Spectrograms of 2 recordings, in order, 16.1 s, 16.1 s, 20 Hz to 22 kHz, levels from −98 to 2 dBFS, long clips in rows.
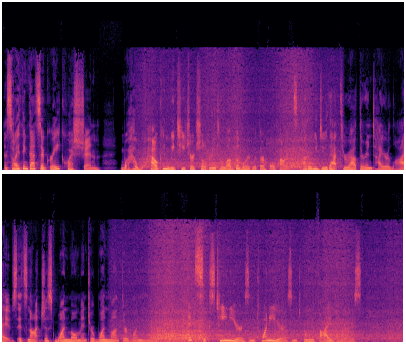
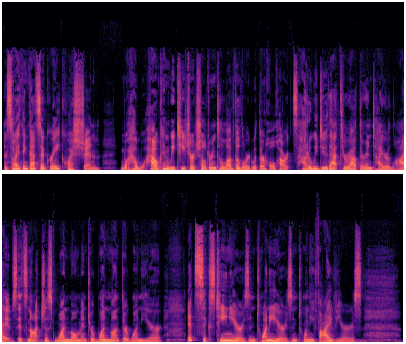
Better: second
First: wind noise on the microphone; heavy; from 2.5 to 7 s and from 10 s on; 3 dB below the speech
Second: none

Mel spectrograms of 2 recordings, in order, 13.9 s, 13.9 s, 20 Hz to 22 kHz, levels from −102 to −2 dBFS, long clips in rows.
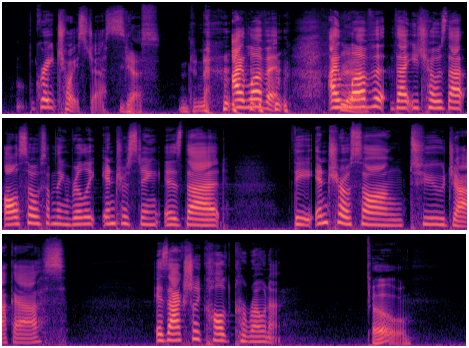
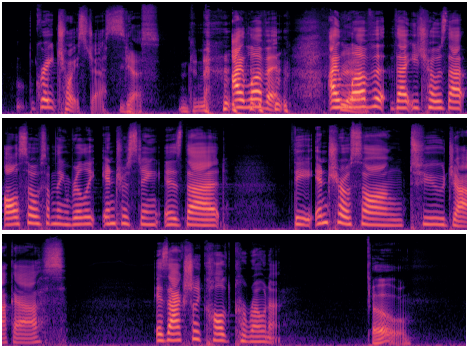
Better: neither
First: none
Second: none

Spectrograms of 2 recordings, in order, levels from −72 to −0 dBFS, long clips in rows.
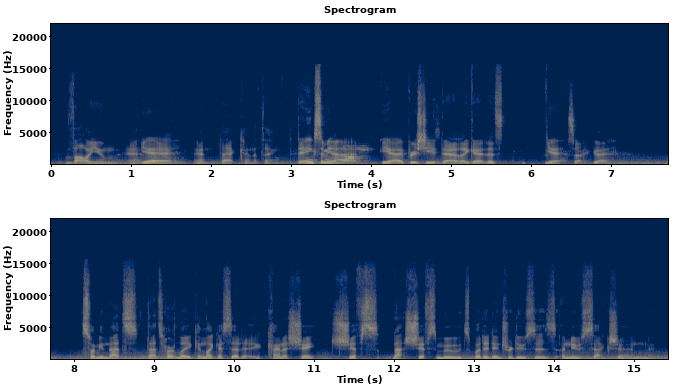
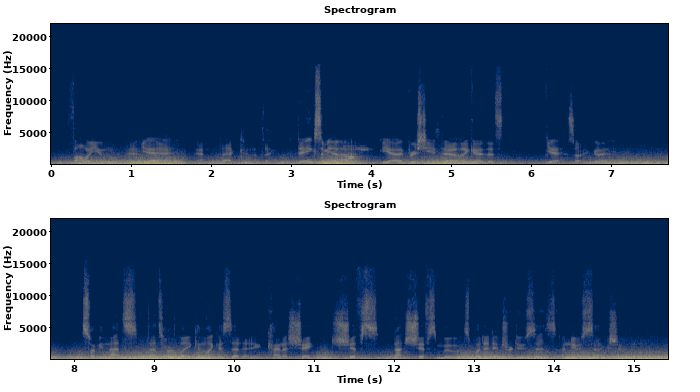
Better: first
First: wind noise on the microphone; occasional gusts; 15 dB below the speech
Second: wind noise on the microphone; heavy; 2 dB above the speech

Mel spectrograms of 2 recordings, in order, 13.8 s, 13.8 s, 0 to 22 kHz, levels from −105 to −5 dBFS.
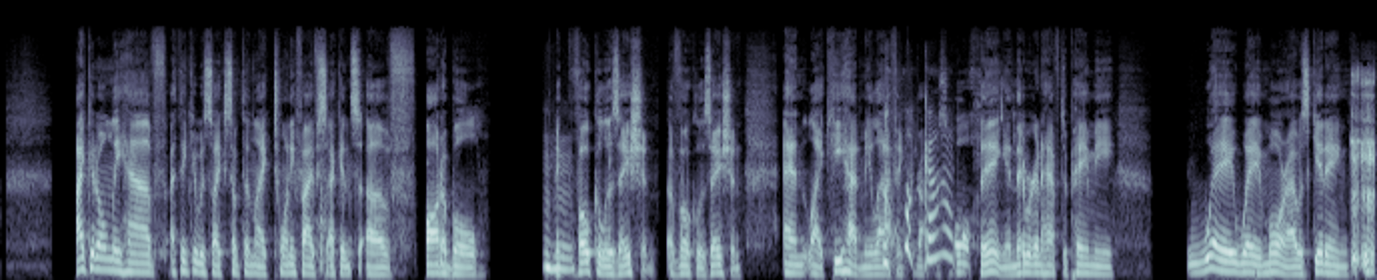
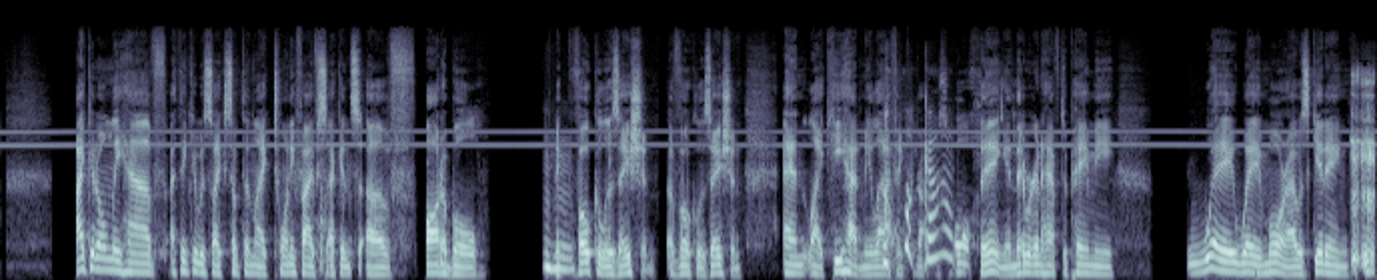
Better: first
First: none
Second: high-pitched whine; faint; throughout; 2.5 kHz, 25 dB below the speech

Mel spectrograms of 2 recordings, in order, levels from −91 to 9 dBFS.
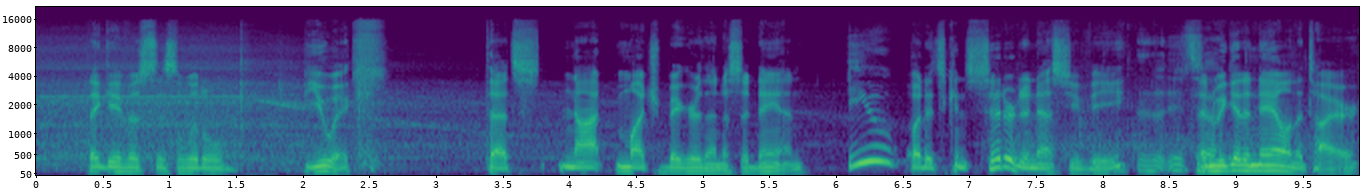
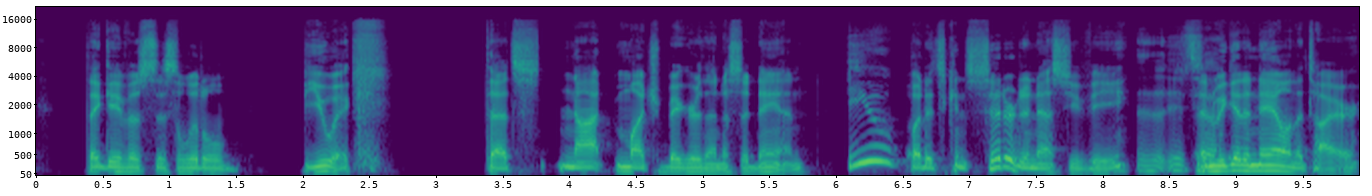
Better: second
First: household noises; noticeable; throughout; 20 dB below the speech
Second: none

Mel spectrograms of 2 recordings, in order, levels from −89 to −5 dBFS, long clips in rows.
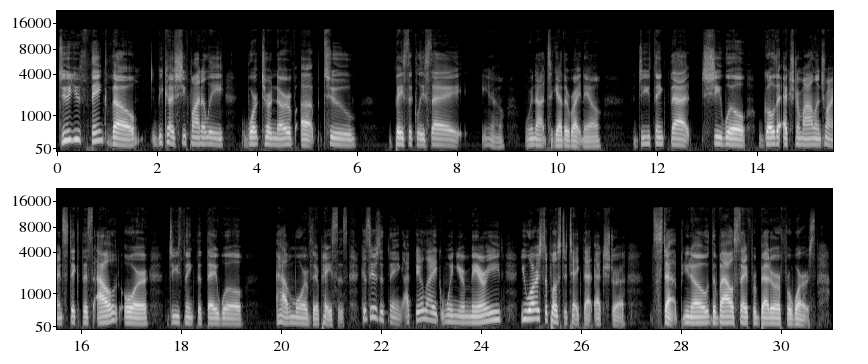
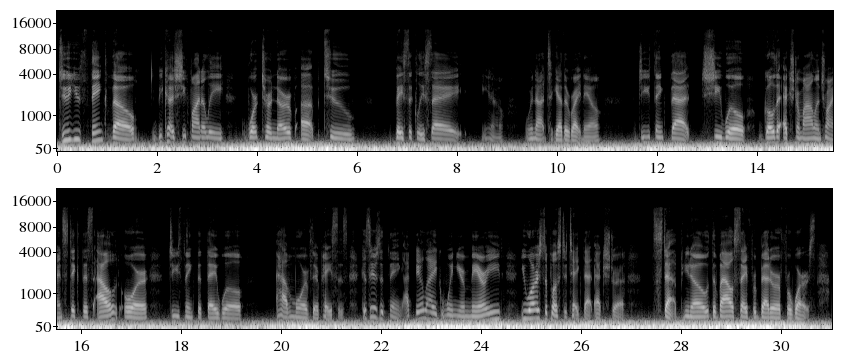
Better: first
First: none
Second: low rumble; noticeable; throughout; 10 dB below the speech

